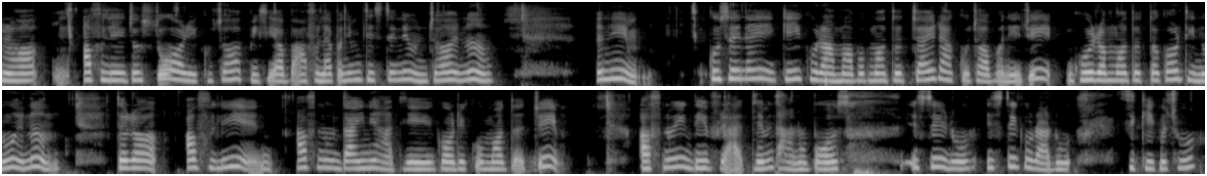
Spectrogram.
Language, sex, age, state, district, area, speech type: Nepali, female, 30-45, West Bengal, Darjeeling, rural, spontaneous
